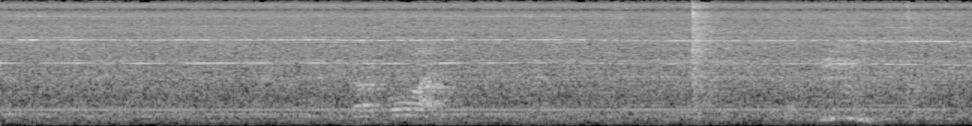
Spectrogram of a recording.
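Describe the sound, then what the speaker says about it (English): A vacuum cleaner drones at a constant pitch throughout, and a person speaks briefly over the steady motor whine. "Now it's appropriate time for me to vacuum."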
